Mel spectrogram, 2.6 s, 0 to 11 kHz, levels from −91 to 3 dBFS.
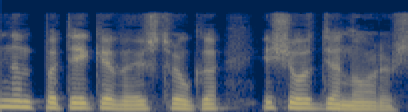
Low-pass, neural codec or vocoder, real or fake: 7.2 kHz; codec, 16 kHz, 1.1 kbps, Voila-Tokenizer; fake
